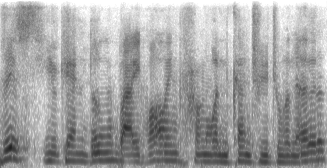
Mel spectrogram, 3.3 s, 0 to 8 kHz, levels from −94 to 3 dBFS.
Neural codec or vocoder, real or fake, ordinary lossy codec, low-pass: codec, 16 kHz in and 24 kHz out, 0.6 kbps, FireRedTTS-2 codec; fake; Opus, 16 kbps; 7.2 kHz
